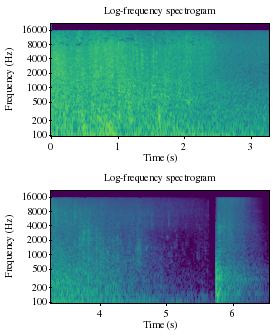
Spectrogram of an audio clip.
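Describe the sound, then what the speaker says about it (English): A bomb explodes in The Walking Dead video game with a loud, broad boom that fades into a long rumbling decay. A brief silence follows, then a second sharp burst of impact. "Shit, the bomb!"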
